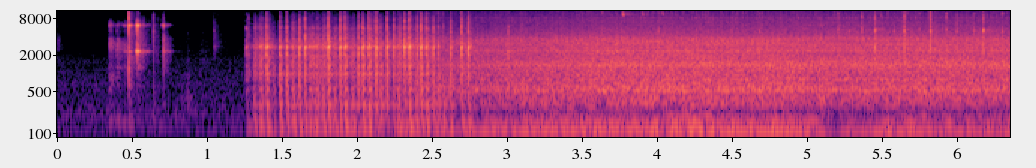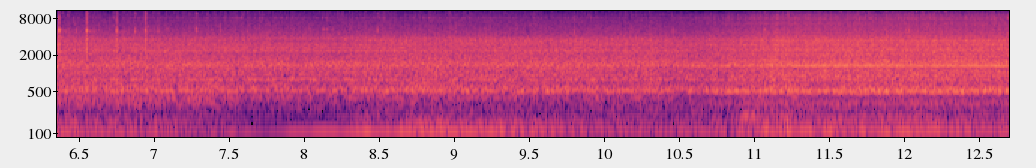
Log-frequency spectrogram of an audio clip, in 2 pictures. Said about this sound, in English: I've only had my milling machine for a couple of years now, so I'm still learning and I absolutely love it.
